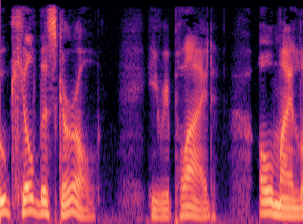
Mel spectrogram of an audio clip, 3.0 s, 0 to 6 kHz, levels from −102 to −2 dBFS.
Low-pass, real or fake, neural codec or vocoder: 5.4 kHz; real; none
